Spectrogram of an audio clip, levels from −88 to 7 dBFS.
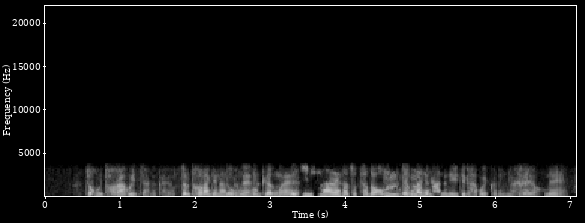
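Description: The whole recording passes through the AMR narrowband mobile codec. Nothing above roughly 3.6 kHz survives, and the plainly synthetic, buzzy coding of the speech fits a low mode around 7.4 kbps. The vocal-tract model rebuilds the voice from sparse pulses and discards fine detail.

From 2.76 to 2.86 s, and again from 3.24 to 3.38 s, a faint delayed copy of the speech appears, roughly 15 dB down and trailing by 340 ms. This is an echo leak, likely from a far-end loudspeaker whose echo canceller let residue through.

Between 3.16 and 3.73 s the talker's level sags by up to about 20 dB for around half a second, and a shallower dip of about 10 dB follows at 5.15 to 5.31 s. Both fit speech suppressed in double talk: the canceller turned everything down while both sides spoke at once.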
